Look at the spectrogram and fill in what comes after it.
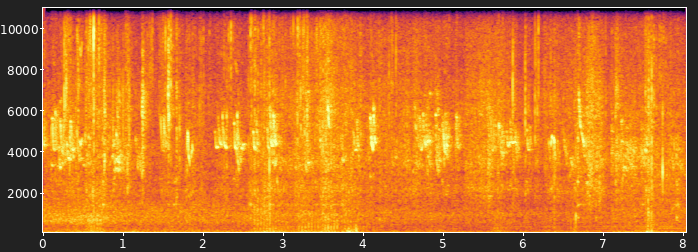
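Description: Silvereyes giving short, high chirps, scattered irregularly, over a low rumble. A couple of dull thumps come near the end.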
